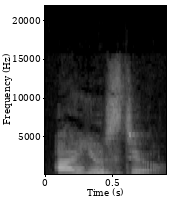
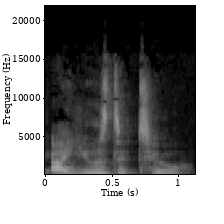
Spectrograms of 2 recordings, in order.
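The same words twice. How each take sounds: First: The D and T blend into one sound. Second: The D and T are pronounced separately. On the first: The speaker calls it right. "They say, ... it really doesn't sound like a D ever" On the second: The speaker calls it wrong. "they never say"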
